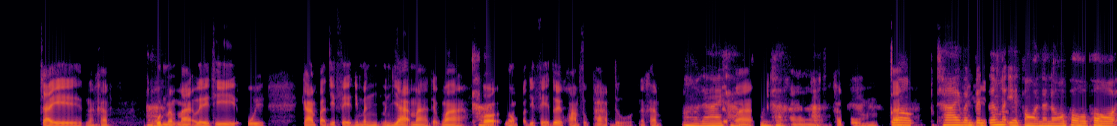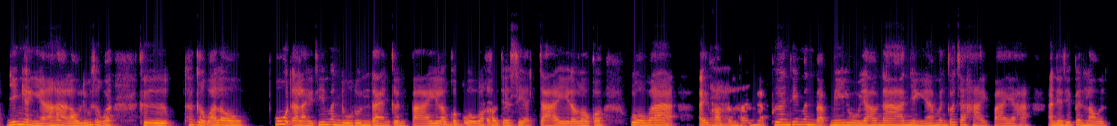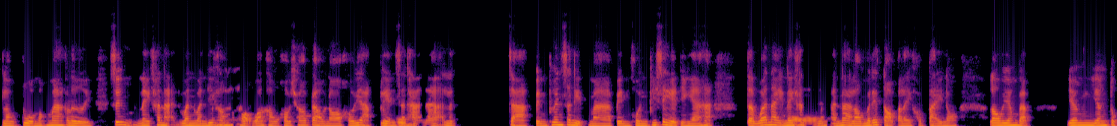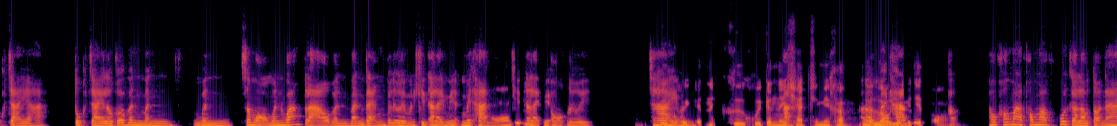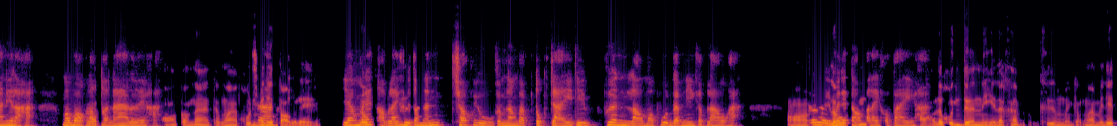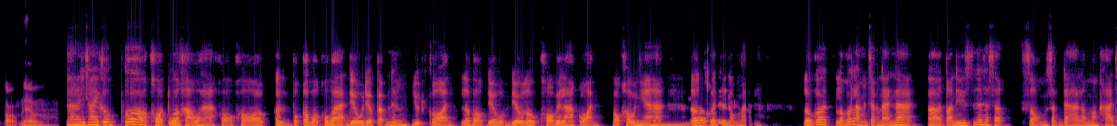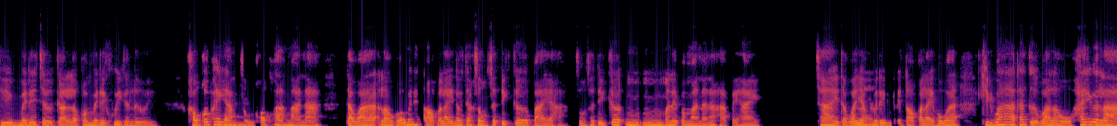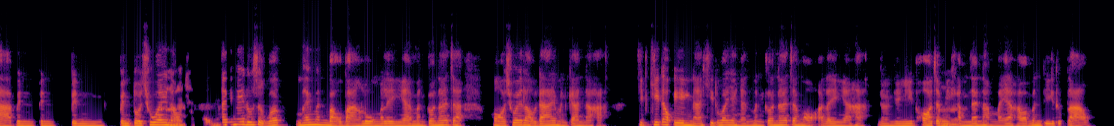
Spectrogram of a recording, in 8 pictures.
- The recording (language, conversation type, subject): Thai, advice, จะบอกเลิกความสัมพันธ์หรือมิตรภาพอย่างไรให้สุภาพและให้เกียรติอีกฝ่าย?
- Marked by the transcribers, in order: other background noise; tapping; unintelligible speech; unintelligible speech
